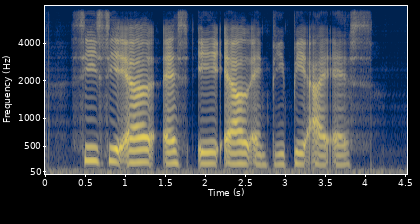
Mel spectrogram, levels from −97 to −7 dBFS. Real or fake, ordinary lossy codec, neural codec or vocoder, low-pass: fake; none; autoencoder, 22.05 kHz, a latent of 192 numbers a frame, VITS, trained on many speakers; 7.2 kHz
